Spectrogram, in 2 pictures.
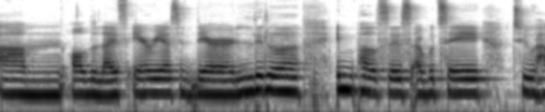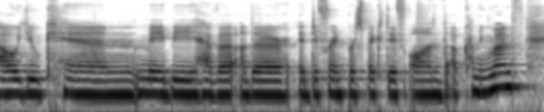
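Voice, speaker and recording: A woman with an Austrian accent speaks fairly slowly in a very deep, low voice with monotone, flat intonation. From Austria, Vienna. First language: German. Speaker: tarot reader. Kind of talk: tarot and astrology reading monologue. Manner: halting, with many fillers.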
